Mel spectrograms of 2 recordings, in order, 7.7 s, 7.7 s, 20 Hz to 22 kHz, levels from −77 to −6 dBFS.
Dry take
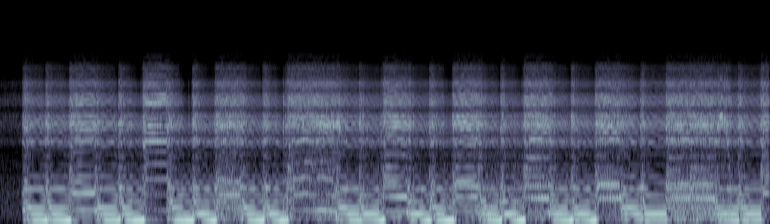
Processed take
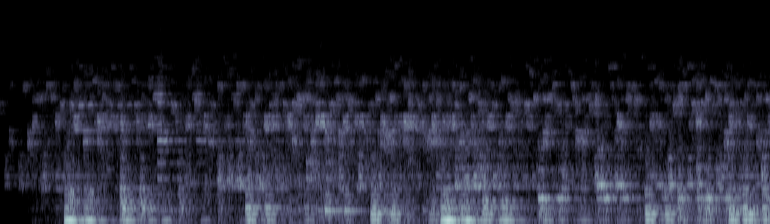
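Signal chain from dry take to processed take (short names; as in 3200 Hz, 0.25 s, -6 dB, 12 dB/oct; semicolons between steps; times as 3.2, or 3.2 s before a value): random spectral dropouts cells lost 85%; AGC gain up to 10.5 dB; added harmonics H 8 -21 dB, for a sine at -6 dBFS; wow and flutter 25 cents; overdrive pedal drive 23 dB, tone 1500 Hz, clips at -32.5 dBFS; echo with dull and thin repeats by turns 0.195 s, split 1300 Hz, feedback 68%, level -4 dB; FDN reverb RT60 0.69 s, low-frequency decay 1×, high-frequency decay 0.65×, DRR 1 dB; gain -9 dB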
